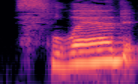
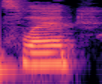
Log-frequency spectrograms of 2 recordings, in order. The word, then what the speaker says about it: Slead: because they might not the way I pronounce it and the way it's spelled may not be exactly the same.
